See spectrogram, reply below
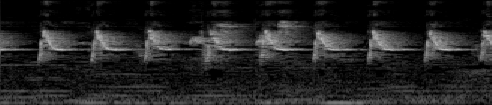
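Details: Prenjak lumut, a small prinia, singing a varied song used for training cage birds and luring wild birds: sharp high chirps sliding down, about nine in three seconds, each ending on a steady thin tone.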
